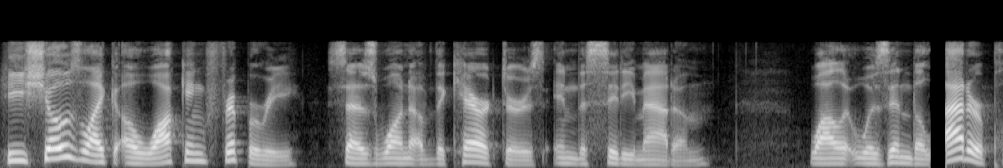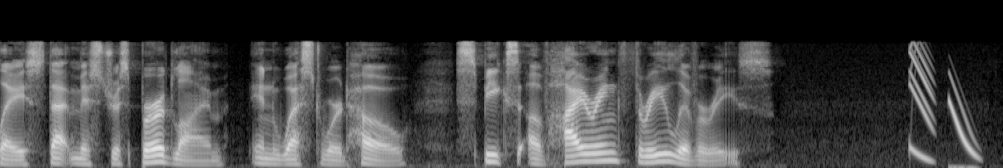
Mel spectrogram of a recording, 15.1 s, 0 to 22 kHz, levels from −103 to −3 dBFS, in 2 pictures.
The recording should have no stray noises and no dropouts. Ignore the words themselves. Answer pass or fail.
fail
